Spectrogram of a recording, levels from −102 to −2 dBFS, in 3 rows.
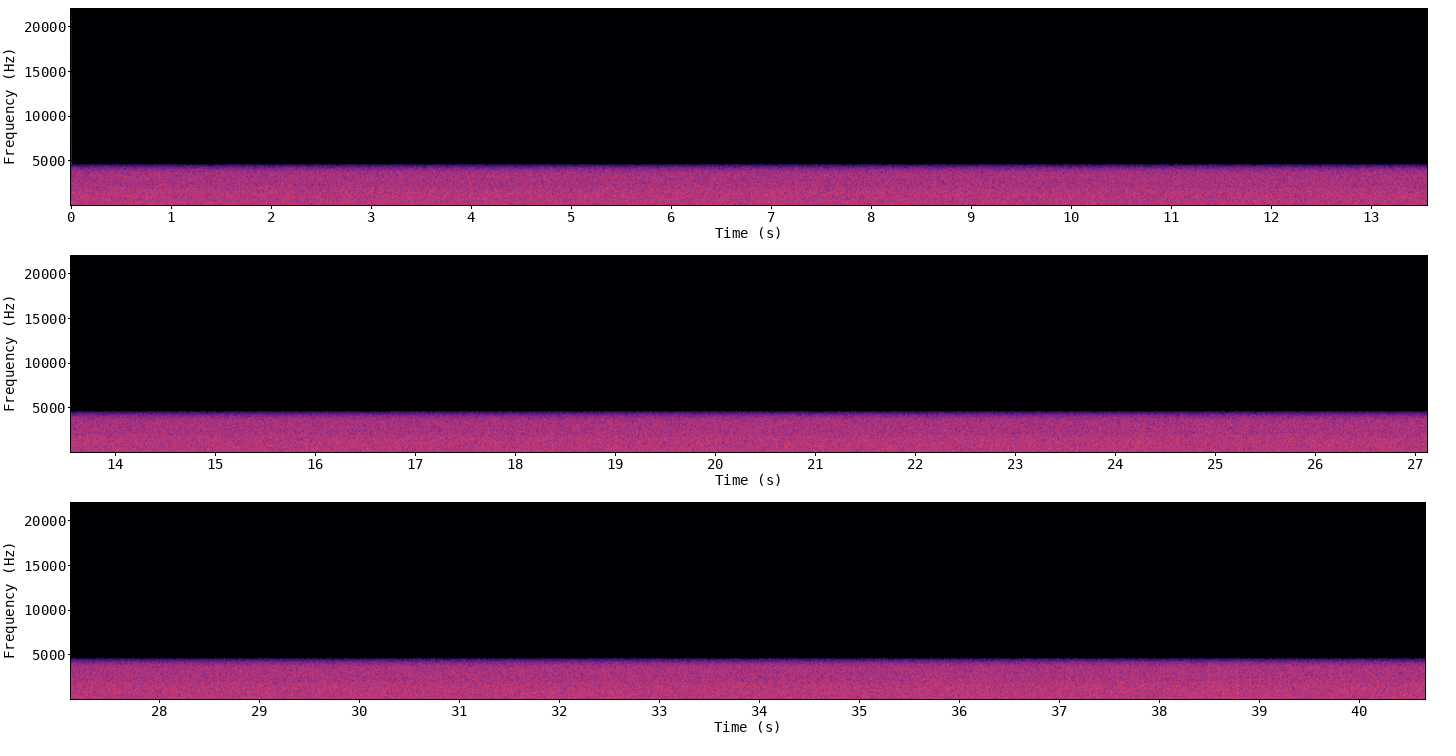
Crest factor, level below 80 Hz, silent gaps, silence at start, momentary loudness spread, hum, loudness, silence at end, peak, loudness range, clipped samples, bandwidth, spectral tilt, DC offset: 16 dB; -58 dBFS; none; 0 s; 1 LU; none; -40 LUFS; 0 s; -26 dBFS; 1 LU; under 0.1%; 4.9 kHz; -1 dB/octave; under 0.1%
